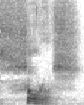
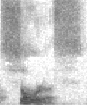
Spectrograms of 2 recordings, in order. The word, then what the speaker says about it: Soros: Some people would say it's George Soros, and that's how the name is pronounced. It's not Soros. S-O in Hungarian is S-H-O. And O-S is O-S-H, like Miloš Forman or Miloš Banfi.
